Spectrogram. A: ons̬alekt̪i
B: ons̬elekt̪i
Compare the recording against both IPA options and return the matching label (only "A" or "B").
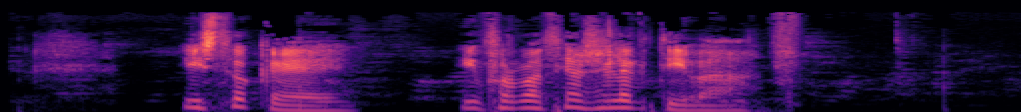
B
